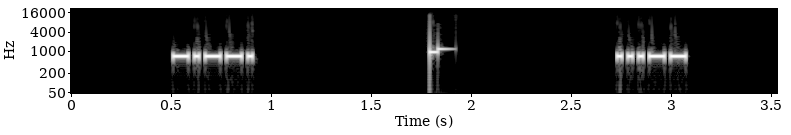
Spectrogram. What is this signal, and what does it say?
Morse code, heard as a keyed tone, about 45 wpm, 700 Hz. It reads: <KN> 3
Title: Single Character (Letter:Number:Punctuation:Prosign) Alt 45wpm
